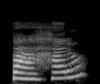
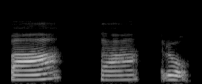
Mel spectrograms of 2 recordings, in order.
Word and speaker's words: pájaro: Otro ejemplo es en la palabra pájaro, porque no decimos pájaro, ¿verdad? Entonces, pájaro, pájaro. Última, penúltima, antepenúltima y va tildada.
